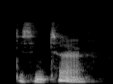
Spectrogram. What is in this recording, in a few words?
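"disinter", British English; pronunciations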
